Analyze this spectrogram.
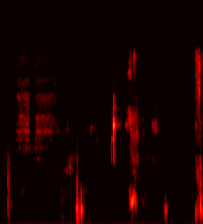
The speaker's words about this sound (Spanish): Lo que pasa es que yo voy a beber el primer trago de whisky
